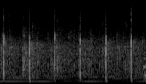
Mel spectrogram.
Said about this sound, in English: Can we just give a high five to our dream team? A high five, a hand clap for our dream team.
